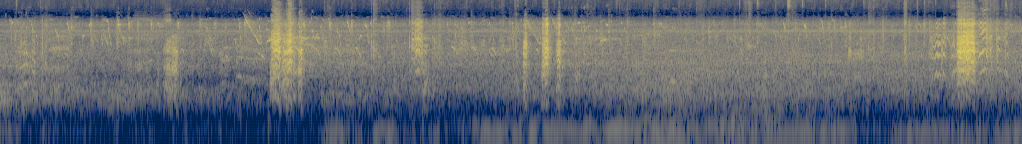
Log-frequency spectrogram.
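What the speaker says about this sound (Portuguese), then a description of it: "Mostrando aqui um pouco das araras." Harsh, raspy squawks from macaws ring out at scattered intervals, some loud and close, others fainter, over a quiet hiss of background noise.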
